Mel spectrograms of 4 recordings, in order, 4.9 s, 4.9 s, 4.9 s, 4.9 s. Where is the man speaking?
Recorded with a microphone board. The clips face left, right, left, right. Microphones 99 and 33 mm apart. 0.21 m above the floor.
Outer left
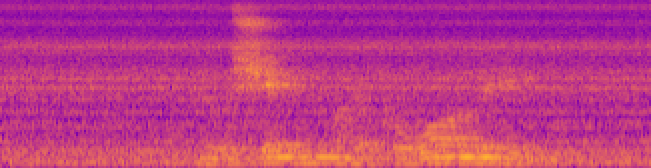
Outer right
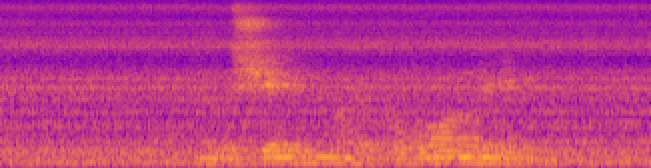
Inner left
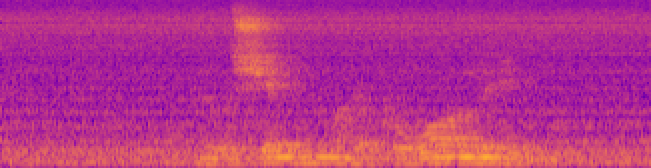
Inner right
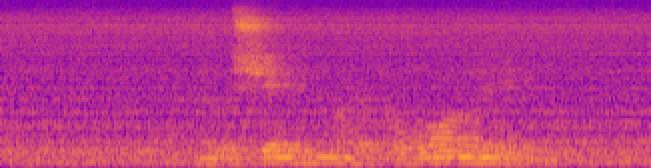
15° right (ahead or behind), 4 m.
